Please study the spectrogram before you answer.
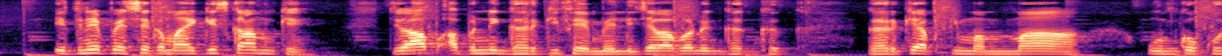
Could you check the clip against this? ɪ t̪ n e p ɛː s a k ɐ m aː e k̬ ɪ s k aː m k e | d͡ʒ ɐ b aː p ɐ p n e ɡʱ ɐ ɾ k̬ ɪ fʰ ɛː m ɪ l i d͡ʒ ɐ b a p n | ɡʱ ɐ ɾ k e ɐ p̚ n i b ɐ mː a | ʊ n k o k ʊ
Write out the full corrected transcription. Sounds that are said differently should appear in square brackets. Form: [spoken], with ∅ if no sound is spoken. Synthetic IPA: ɪ t̪ n e p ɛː s [e] k ɐ m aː e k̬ ɪ s k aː m k e | d͡ʒ ɐ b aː p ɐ p n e ɡʱ ɐ ɾ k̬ [i] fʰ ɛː m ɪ l i d͡ʒ ɐ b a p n | ɡʱ ɐ ɾ k e ɐ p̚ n i [m] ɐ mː a | ʊ n k o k ʊ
